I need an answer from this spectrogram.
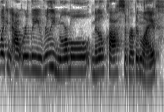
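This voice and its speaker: A woman with a Californian accent and a high pitch speaks in an animated tone. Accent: Californian American English. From Southern California. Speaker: podcast co-host. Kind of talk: casual chat. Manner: animated, laughs often.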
